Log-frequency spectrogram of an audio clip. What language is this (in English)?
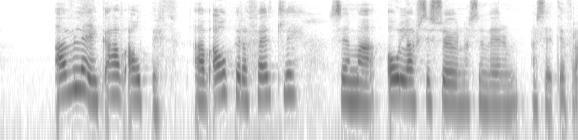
Icelandic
